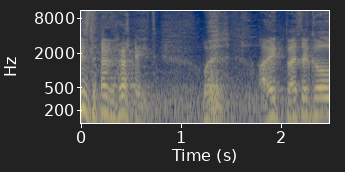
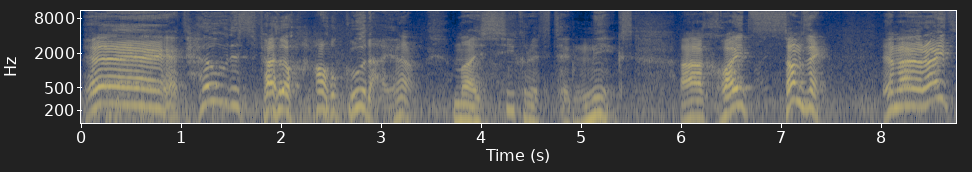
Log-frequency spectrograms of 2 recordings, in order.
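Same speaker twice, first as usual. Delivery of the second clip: tipsy bragging, calling out to strangers; half-drunk swagger; 4 semitones higher than usual. Acted. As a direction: boast like a man who's had too many. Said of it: "He's three sheets to the wind".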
